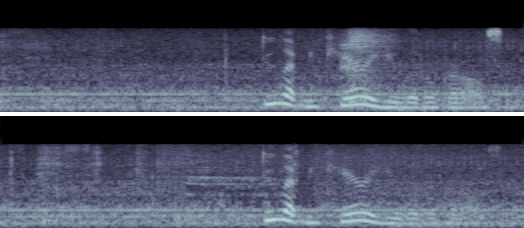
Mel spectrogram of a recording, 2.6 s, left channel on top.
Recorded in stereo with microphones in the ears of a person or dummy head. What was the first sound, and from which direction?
A woman speaking, 15° right (ahead or behind).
